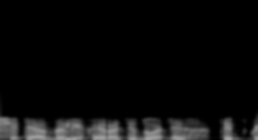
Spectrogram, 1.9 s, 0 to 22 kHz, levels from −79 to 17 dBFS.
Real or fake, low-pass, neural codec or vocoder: fake; 3.6 kHz; codec, 24 kHz, 3.1 kbps, DualCodec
